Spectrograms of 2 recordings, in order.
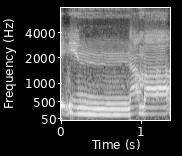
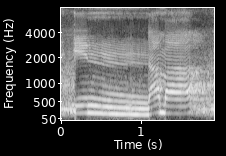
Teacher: मीम के आगे अलिफ है, इसको एक अलिफ की मिकदार लंबा करेंगे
